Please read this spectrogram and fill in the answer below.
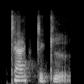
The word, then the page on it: tactical: Indian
